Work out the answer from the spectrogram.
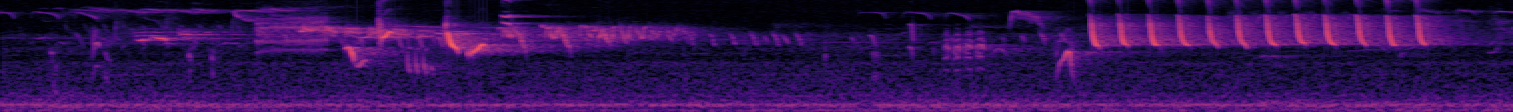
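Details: Common Nightingale singing out in the open very early in the morning at a nature reserve in Sussex; loud varied whistles and slurred notes, then a fast rhythmic series of about a dozen repeated high notes, over a steady low hum.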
